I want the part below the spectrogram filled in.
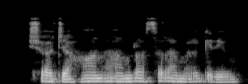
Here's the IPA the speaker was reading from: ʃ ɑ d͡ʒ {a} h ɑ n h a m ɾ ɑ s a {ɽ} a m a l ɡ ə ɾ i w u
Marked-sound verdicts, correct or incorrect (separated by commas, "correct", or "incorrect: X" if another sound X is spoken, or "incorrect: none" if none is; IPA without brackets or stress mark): correct, incorrect: ɾ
